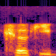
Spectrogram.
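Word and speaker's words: ACoucke: Allie's handle is A Cookie, but it's A-C-O-U-C-K-E. Yeah. But it's pronounced Cookie for all those who might be wondering.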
